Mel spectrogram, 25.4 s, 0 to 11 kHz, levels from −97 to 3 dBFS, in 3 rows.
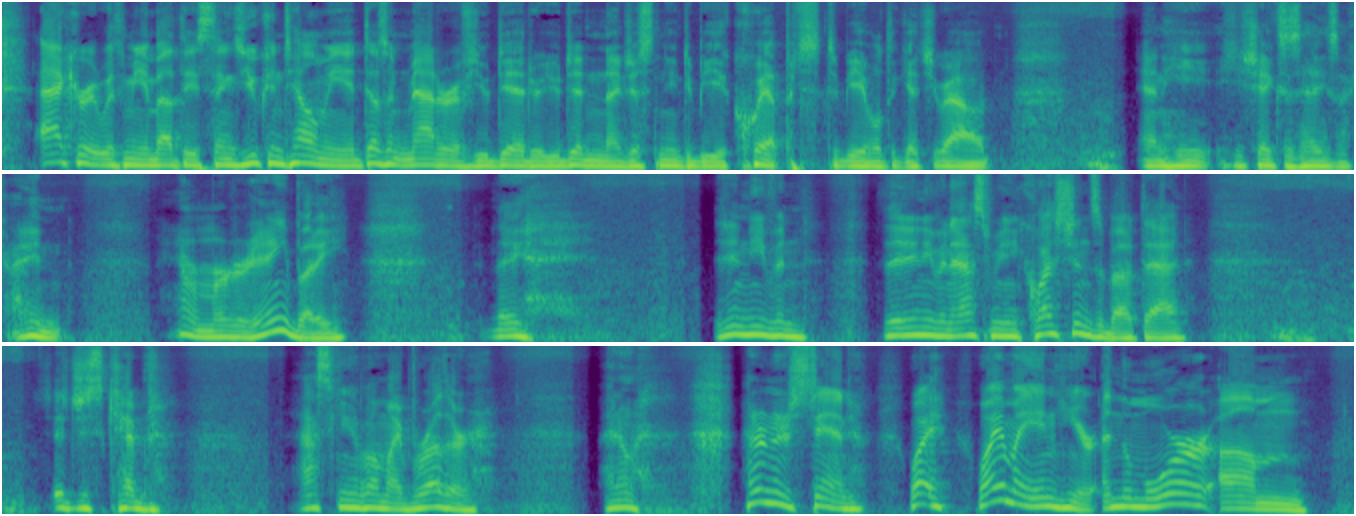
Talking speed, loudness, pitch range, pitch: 190 wpm, -20 LUFS, 95-140 Hz, 115 Hz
